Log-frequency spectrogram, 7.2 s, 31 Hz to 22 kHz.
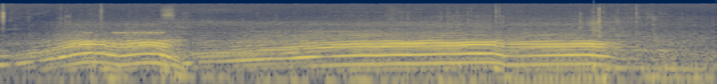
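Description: Toyota GR Supra A90's engine pulling hard through the gears. Its pitch climbs and wavers, drops sharply at a gear change about two seconds in, then climbs steadily again. It drops at another shift around five seconds and falls away about six seconds in, leaving a low rumble.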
